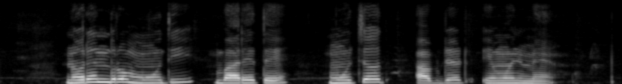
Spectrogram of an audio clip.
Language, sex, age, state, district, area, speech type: Santali, female, 18-30, West Bengal, Purulia, rural, read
